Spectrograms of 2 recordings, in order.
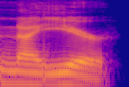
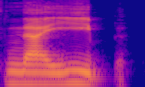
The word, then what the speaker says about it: Nayib: It's not Nayir. It's Nayib.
